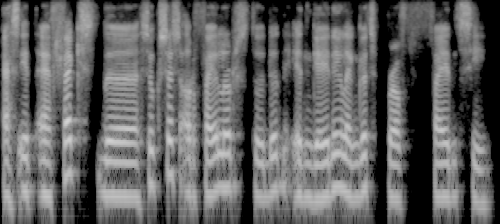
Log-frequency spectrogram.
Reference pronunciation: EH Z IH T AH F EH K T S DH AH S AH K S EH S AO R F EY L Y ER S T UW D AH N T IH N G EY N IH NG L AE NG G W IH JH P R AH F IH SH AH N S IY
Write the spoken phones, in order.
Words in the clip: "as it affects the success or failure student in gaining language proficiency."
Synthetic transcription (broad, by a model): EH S IH T AH F EH K T S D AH S AH K S EH S AO R F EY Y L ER S T UW D AH N T IH N G EY N IH NG L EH NG G W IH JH P R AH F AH N S IY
